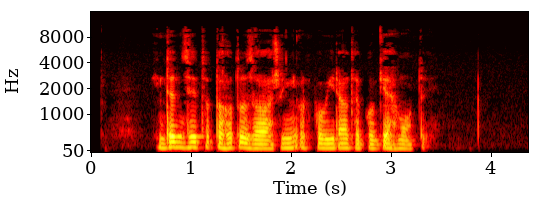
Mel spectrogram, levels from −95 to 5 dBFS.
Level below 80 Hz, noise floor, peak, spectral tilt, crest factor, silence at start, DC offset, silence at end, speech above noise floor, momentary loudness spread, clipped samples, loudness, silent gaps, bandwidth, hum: -62 dBFS; -63 dBFS; -6 dBFS; -7.5 dB/octave; 20 dB; 0.65 s; under 0.1%; 1 s; 39 dB; 11 LU; under 0.1%; -24 LUFS; none; 10.5 kHz; none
